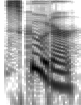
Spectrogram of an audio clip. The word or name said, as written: scooter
